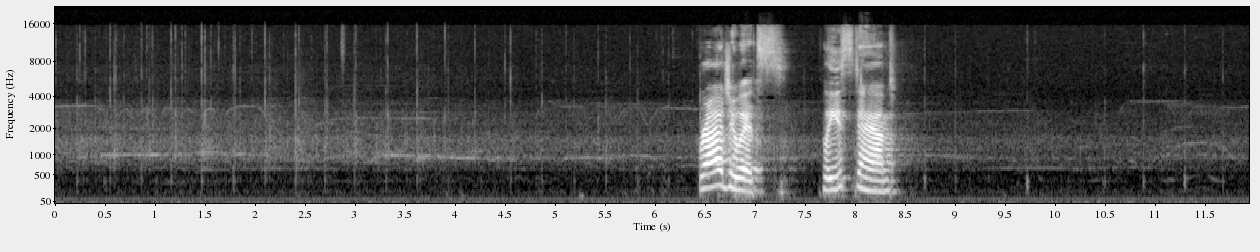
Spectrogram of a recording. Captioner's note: applause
